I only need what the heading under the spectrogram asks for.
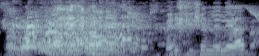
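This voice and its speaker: A loud crowd makes this recording very noisy as a high-pitched man talks quickly with little pitch movement. He leads an interactive mind-power workshop for school students, teasing and quizzing them with questions.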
